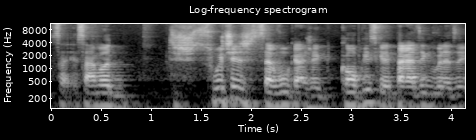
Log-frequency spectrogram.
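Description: A man speaks with a Quebec accent at a moderate pace. His pitch is medium with ordinary variation. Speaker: pig farmer. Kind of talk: casual interview.

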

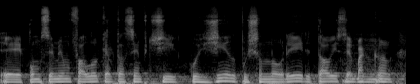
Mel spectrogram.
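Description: A very fast man's voice, dark and mellow in tone, at medium pitch. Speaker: podcast co-host. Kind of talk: casual interview chat.

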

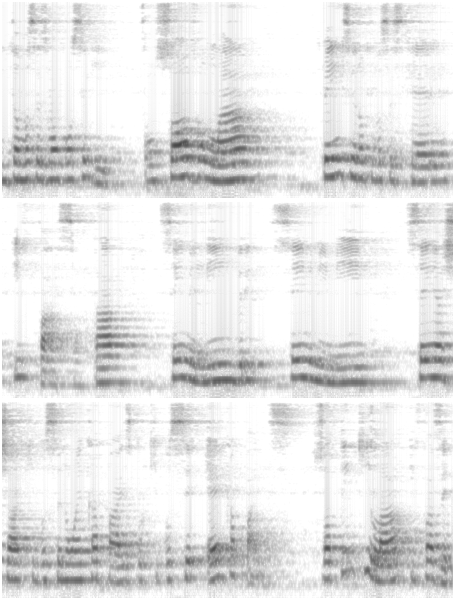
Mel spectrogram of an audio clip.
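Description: Audible room echo follows a woman who speaks at a fairly slow pace. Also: medium pitch for a woman, ordinary pitch variation. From São Paulo, Brazil. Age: 30s. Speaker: restaurant owner. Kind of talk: interview.

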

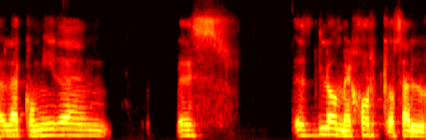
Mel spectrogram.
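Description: The tone of the man speaking is dark and mellow. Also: quiet background. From Mexico City area, Mexico. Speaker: Mexican-raised emigrant in the US. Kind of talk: casual chat.

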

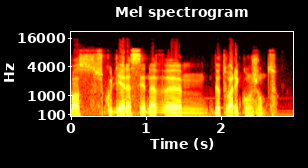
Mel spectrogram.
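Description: Music plays in the background as a man speaks in a dry, close sound with no echo. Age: 30s. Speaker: comedian. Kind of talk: casual chat.

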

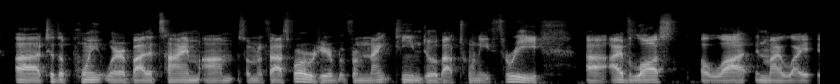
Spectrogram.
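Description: The man's voice is fairly low and has a bright, sharp tone. The background is quiet. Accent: American. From United States. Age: 30s. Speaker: mental health speaker and podcaster. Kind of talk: casual interview conversation.

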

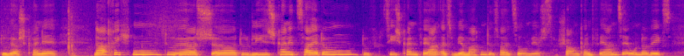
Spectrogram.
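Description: The speech moves at a moderate pace with monotone, flat intonation. Noticeable background noise sits behind it. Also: woman. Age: 60s. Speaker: long-distance pilgrim. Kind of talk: casual interview.

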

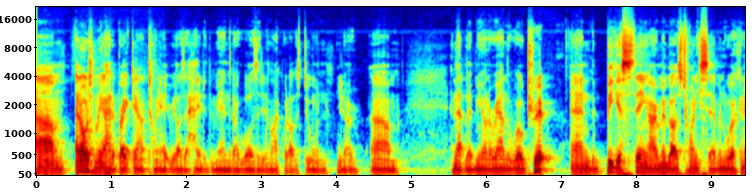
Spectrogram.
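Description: Speaking very fast, a man talks with a strong Australian accent. His voice is very deep and low, with ordinary pitch variation. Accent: broad Australian. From rural Australia. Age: 30s. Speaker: intimacy coach. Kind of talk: podcast interview.

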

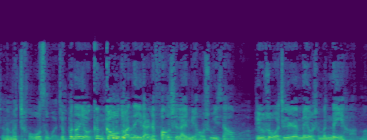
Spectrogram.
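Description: The speech comes at a very fast pace with an animated tone and lively intonation, over noticeable background noise. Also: man, medium pitch for a man. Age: 20s. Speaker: live-stream host. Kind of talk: live-stream chat.

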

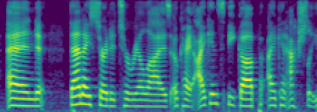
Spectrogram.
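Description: Intonation stays fairly even as a woman talks. Behind her, music plays. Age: 30s. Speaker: podcast host. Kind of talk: casual chat / testimony. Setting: at friend's home.

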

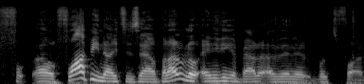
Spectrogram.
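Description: A man's fairly high voice, an unremarkable speaking voice, with lively intonation at a fairly quick pace. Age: 20s. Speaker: gaming podcast co-host. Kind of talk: casual chat. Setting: live stream.

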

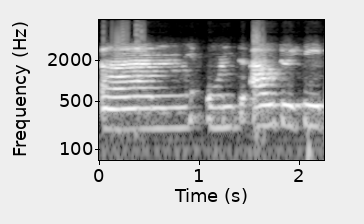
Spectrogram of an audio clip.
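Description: A woman with a non-native accent speaks at a medium pitch over noticeable background noise. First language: not German (speaking German). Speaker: political scientist, researcher. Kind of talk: interview. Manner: halting, many fillers.

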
